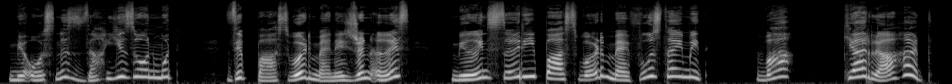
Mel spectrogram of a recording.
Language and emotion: Kashmiri, surprised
